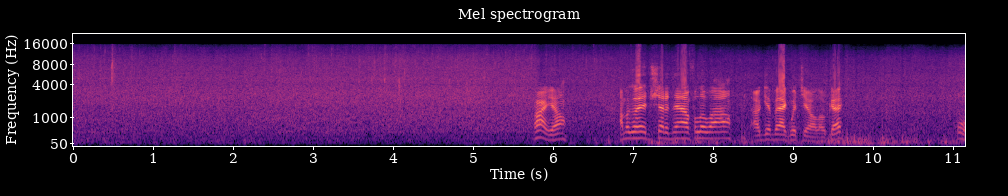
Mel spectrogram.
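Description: Strong wind roars through trees.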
